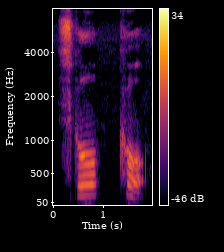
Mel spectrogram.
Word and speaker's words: Schuylkill: pronounce that word and quite frankly frankly Ted's pronounced Schuylkill River School cool pretty simple what's that a further dude this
